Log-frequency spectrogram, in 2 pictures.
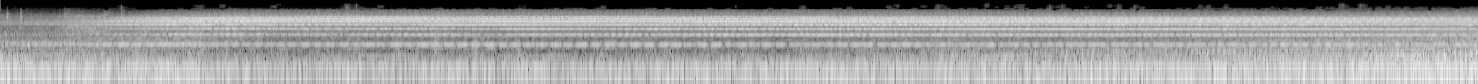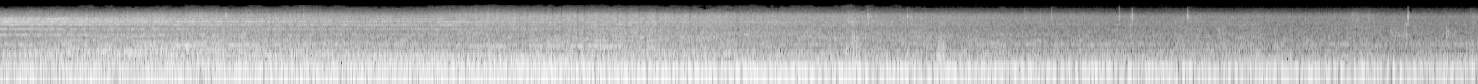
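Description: Distant engine: a steady high whine made of several tones over a low rumble. The whine fades out over the second half while the rumble swells.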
